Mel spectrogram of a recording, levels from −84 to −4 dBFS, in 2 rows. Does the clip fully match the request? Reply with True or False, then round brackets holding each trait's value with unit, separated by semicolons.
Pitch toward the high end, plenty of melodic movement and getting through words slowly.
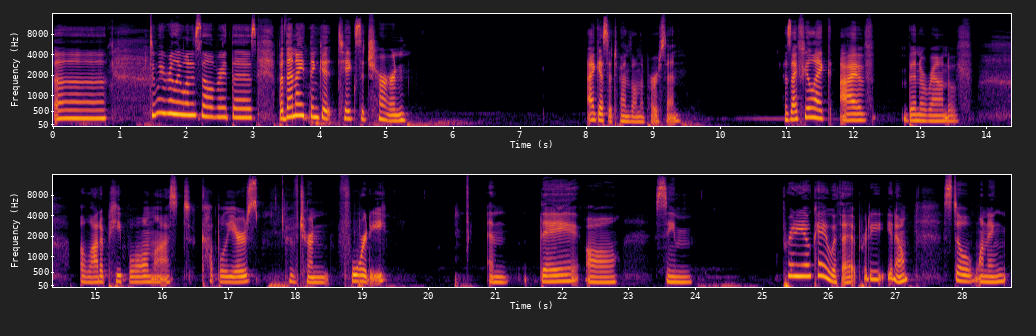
True (205 Hz; 7.2 semitones; 115 wpm)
